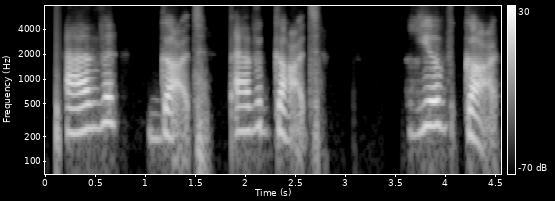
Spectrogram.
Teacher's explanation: ¿Se recuerdan que tenemos una V? El sonido es fuerte con vibración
